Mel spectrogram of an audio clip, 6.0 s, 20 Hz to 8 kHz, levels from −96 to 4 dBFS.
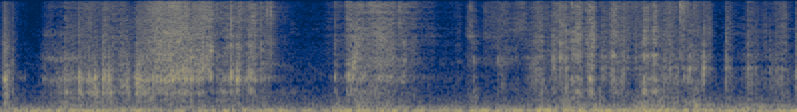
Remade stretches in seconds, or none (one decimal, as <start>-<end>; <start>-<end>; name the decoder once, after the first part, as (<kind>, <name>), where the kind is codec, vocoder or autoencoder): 2.0-3.4 (autoencoder, DAC-VAE)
